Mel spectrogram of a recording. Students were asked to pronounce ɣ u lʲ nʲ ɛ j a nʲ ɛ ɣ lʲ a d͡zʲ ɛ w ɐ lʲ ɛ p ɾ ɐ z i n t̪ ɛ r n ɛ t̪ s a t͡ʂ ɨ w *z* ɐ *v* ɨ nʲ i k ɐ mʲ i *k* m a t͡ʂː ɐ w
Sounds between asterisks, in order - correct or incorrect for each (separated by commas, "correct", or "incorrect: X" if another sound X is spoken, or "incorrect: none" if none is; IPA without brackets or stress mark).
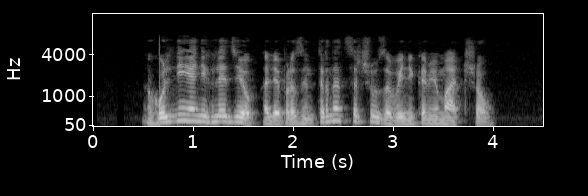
correct, correct, incorrect: none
